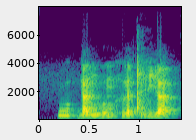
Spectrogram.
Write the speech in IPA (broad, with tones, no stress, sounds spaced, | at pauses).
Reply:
w u˥˩ k̚ j a˨˩ n w o˥˩ m h ɯ˧ a̯ t r i˧ a̯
